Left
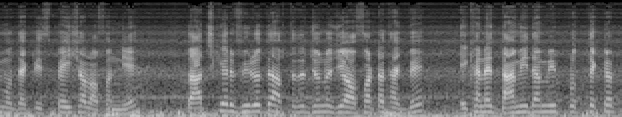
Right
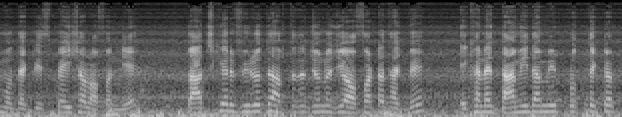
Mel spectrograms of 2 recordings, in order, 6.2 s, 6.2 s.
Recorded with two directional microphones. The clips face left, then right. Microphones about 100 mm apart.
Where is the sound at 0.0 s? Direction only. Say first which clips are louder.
Left 1 dB; 15° right (ahead or behind).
